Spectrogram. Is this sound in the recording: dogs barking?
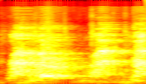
yes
